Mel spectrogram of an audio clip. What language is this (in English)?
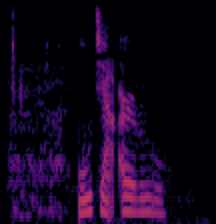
Chinese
